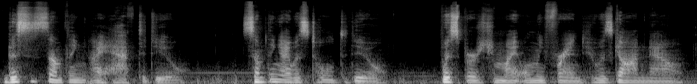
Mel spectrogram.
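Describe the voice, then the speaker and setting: A man playing a tormented, deranged, haunted man in a halting, ominous audio drama monologue. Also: deep voice, slight background noise, lightly acted, low-quality recording. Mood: despairing, ominous.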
